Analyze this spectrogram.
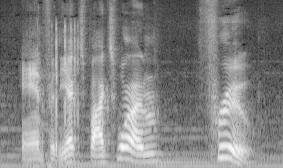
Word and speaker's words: Fru: And for the Xbox One, Fru. Spelled like flu, but with an R instead of an L.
